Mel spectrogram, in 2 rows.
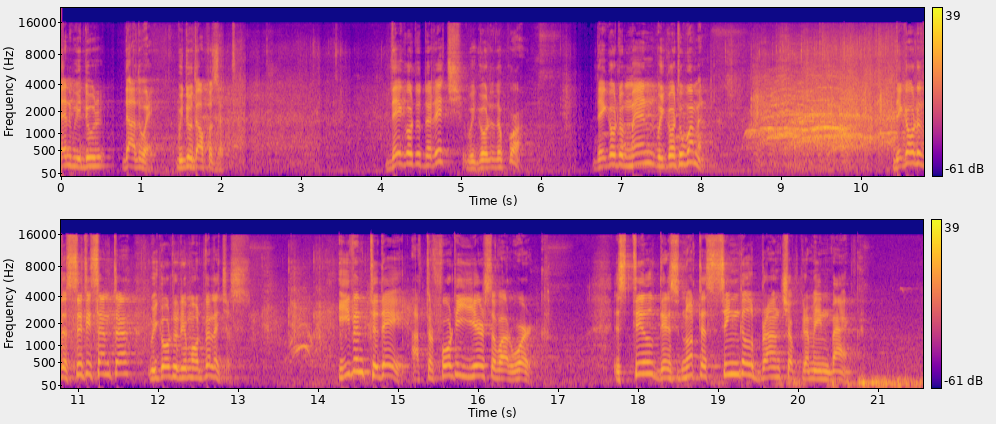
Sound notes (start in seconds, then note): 1.6 laughter; 8.5 applause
